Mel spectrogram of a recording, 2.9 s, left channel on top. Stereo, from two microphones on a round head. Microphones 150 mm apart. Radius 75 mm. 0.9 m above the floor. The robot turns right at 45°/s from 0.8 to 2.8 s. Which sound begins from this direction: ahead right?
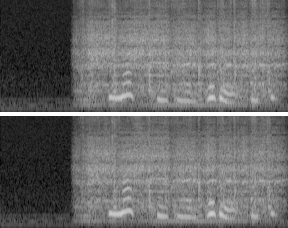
A woman speaking, at 1.0 s.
